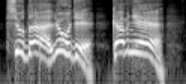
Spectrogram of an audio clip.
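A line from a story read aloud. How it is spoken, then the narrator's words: Shouting. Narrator (Russian): кричал он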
